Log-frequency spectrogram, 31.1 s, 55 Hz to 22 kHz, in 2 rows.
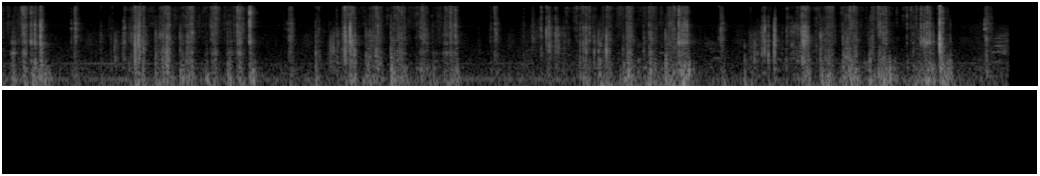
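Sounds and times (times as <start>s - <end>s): paper tearing and crinkling: 0.0s - 0.7s, 1.7s - 3.8s, 4.7s - 10.4s, 11.2s - 14.2s.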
